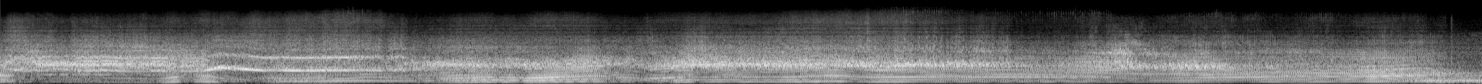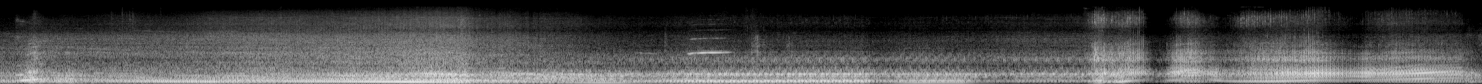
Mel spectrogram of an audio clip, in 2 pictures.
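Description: Supercharged Ford Mustang GT V8 with a Borla exhaust revving up and down hard while drifting, its tyres squealing and skidding.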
